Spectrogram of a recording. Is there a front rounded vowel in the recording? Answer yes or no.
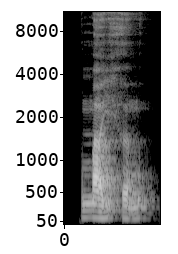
no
